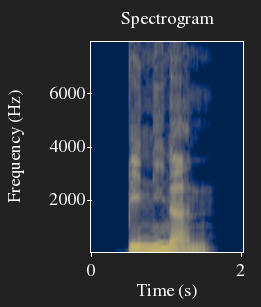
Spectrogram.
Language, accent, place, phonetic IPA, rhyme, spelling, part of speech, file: German, Germany, Berlin, [beˈniːnɐn], -iːnɐn, Beninern, noun, De-Beninern.ogg
- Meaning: dative plural of Beniner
